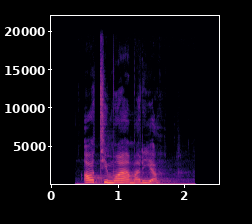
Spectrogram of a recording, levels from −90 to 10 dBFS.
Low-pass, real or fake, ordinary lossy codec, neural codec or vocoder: 19.8 kHz; real; none; none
